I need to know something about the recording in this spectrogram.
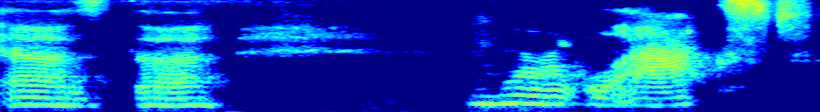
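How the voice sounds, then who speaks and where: Middle-aged woman podcast co-host, lower voice, reflective and chatty, quick laughs. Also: little pitch movement, creaky, fairly bright tone, slight background noise. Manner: thoughtful, musing, laughs often. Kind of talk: casual reflective chat.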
